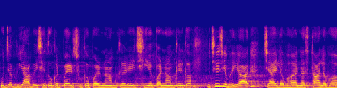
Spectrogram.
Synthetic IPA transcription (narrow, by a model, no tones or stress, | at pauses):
ud͡ʒəbʱːiabɛt͡ʃʰɛt̪ɔoːkəɾpɛɽt͡ʃʰukepəɾinamkəɾɛt͡ʃʰijɛpəɾinamkəɾke | put͡ʃʰɛt͡ʃʰiɛbʱəjat͡ʃajləbʱənɐst̪aləbʱə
